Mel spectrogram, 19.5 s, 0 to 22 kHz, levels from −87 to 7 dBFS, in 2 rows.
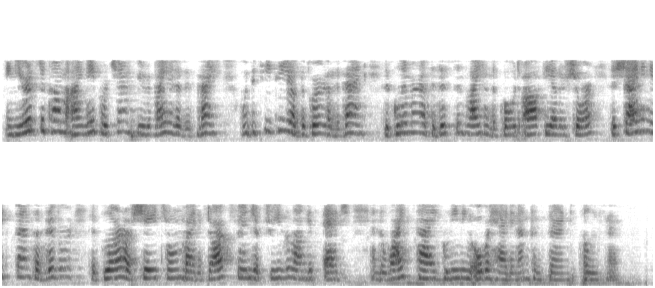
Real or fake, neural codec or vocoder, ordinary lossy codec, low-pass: fake; vocoder, 24 kHz, 100 mel bands, Vocos; AAC, 16 kbps; 7.2 kHz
